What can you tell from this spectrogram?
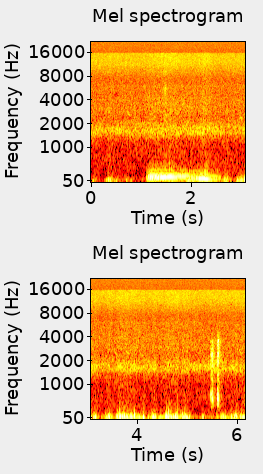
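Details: A lion at iMfolozi gives a deep, drawn-out moaning roar that falls in pitch at misty dawn, followed by a run of low grunts.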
